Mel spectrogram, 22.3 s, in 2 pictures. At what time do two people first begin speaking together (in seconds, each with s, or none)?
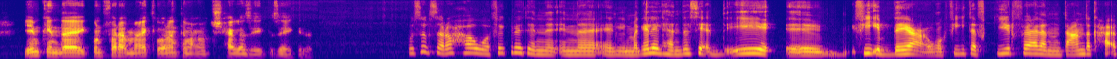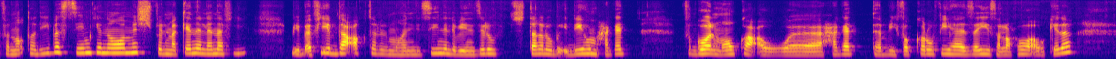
none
